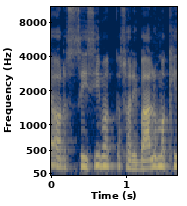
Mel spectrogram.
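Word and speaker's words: tsetse: T silent होता है। टीएसी टीएसी फ्लाई होता है। ट्रिप्टोसोमा गैंबुसिया। इसका याद रखने का आसान तरीका है कि सीसी में टी साइलेंट रहता है।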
